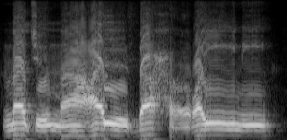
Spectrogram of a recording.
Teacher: اس ہا کا مخرج بیچ والا حلق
